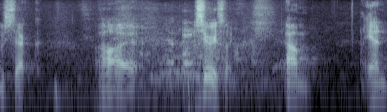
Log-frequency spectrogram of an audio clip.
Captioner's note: a few chuckles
